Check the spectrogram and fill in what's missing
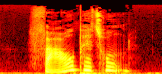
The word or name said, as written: farvepatron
